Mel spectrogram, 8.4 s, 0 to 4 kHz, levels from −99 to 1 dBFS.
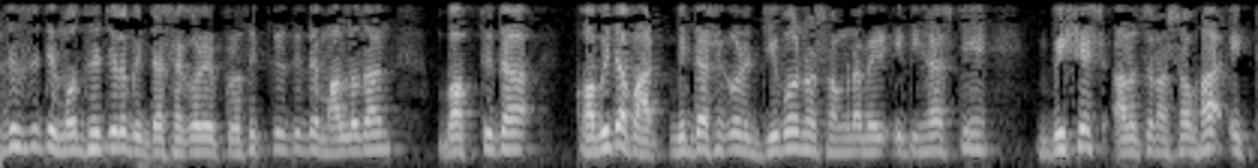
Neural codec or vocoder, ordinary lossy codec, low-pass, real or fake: none; none; 3.6 kHz; real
